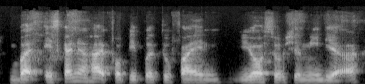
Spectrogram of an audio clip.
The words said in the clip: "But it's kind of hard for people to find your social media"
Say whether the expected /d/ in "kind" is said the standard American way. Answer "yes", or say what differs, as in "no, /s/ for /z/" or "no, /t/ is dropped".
yes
